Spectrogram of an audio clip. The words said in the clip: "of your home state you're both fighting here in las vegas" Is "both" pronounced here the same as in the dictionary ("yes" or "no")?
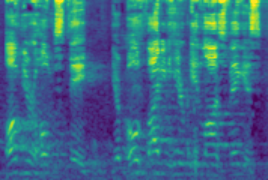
yes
